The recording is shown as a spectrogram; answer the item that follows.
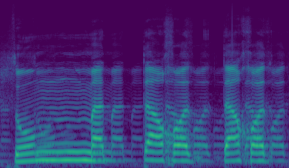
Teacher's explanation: تا کے اوپر زبر ہے تو اس کو ہم نے لمبا نہیں ہونے دینا. ثم اتخذ اور دال کو جو ہم نے ہلا کر نہیں پڑھنا.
